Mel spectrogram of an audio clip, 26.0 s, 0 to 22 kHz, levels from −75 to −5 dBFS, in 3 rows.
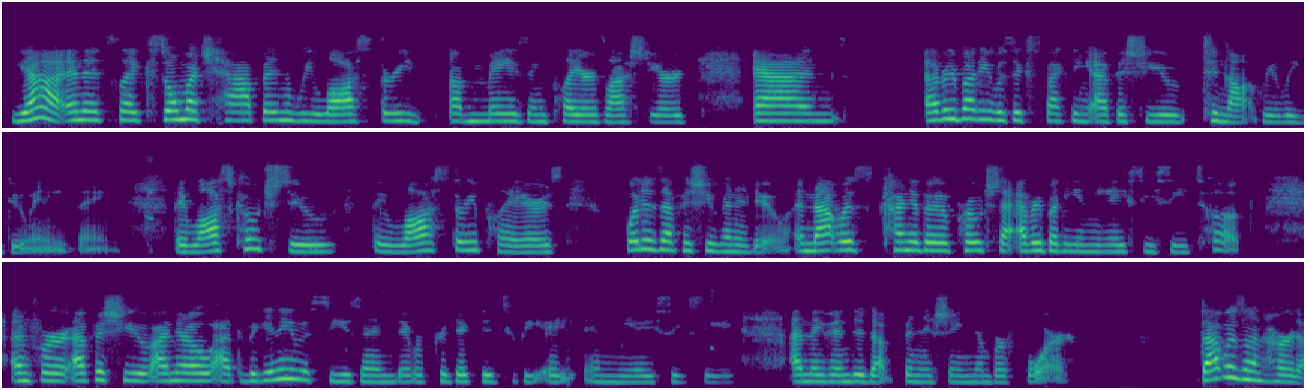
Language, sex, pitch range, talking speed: English, female, 210-260 Hz, 185 wpm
